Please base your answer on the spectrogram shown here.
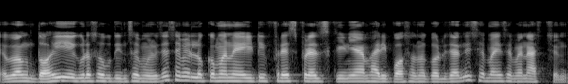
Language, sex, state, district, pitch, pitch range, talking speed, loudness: Odia, male, Odisha, Malkangiri, 150 Hz, 135-155 Hz, 190 wpm, -17 LUFS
